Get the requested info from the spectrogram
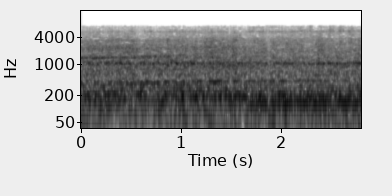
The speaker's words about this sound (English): Helicopter!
